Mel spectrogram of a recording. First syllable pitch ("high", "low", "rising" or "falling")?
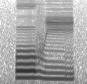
high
